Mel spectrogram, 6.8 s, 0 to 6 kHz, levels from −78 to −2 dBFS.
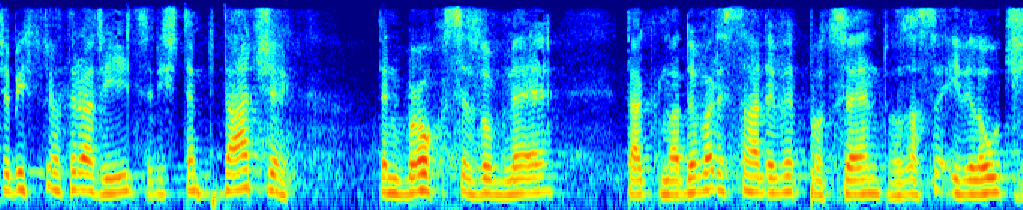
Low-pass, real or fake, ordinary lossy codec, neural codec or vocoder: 5.4 kHz; fake; AAC, 24 kbps; codec, 24 kHz, 0.9 kbps, WavTokenizer, small release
